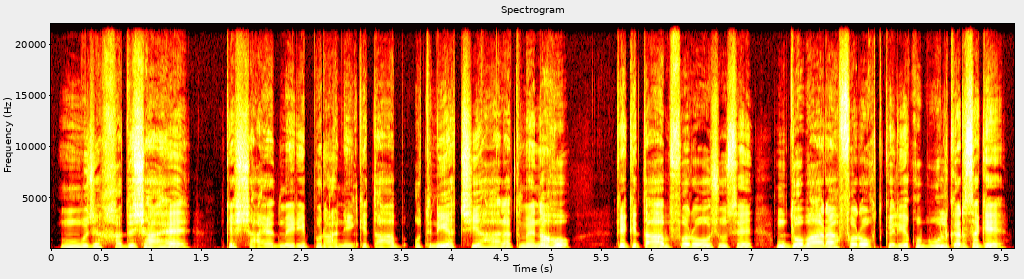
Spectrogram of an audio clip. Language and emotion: Urdu, fearful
